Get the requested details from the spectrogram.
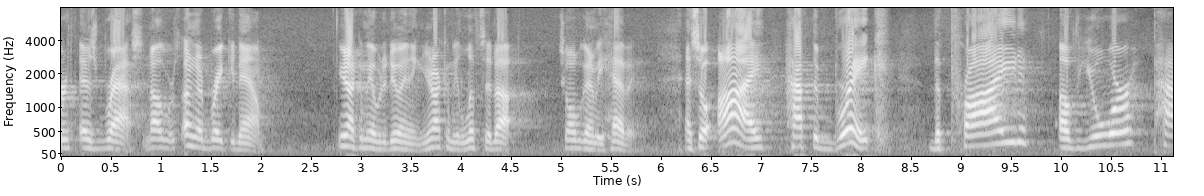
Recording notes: Sermon was recorded April 19, 2009 at Northside Baptist Church of Elkhart, Indiana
